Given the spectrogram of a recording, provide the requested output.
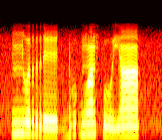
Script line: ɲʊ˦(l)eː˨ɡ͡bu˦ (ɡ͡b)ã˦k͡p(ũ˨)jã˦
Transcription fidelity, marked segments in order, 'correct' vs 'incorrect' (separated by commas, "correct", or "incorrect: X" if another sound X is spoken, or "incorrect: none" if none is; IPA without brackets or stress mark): incorrect: r, incorrect: ɡʷ, incorrect: u˨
